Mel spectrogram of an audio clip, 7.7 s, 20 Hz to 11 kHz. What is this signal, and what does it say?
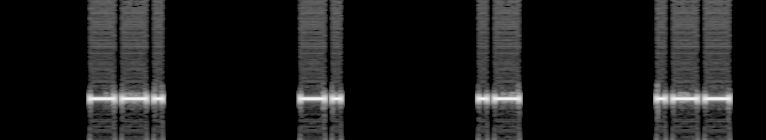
Morse code, heard as a keyed tone, about 15 wpm, spaced as for 5 wpm, 1000 Hz. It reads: GNAW
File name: qotdfiles / 5wpm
